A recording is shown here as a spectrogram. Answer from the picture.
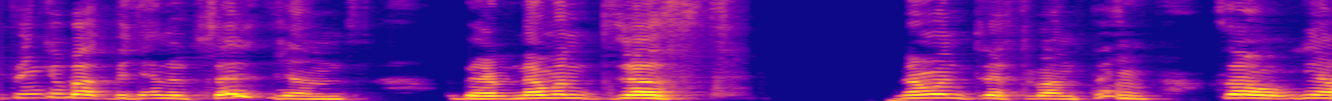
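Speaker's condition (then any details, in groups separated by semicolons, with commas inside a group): Cerebral palsy; affects speech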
